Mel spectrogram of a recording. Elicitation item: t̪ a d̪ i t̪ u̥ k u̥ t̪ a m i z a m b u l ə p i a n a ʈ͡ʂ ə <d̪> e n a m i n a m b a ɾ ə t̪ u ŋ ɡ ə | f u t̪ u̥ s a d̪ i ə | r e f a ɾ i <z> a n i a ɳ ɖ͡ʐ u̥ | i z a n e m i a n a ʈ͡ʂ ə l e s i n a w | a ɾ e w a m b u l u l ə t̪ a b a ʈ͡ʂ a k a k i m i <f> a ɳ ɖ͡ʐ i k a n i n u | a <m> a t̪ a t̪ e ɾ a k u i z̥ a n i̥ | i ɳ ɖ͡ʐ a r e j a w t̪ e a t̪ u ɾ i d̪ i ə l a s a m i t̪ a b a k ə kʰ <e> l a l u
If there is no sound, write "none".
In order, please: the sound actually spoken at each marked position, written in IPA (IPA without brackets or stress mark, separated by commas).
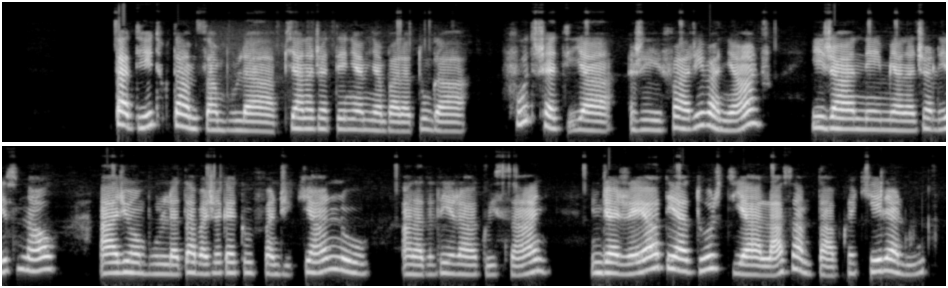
t̪, v, f, n, e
